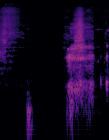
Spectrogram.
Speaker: we we already have a problem here between our dog who I'm sure you can hear right now snoring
